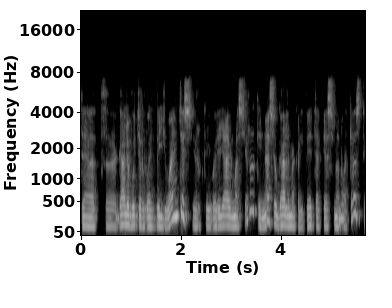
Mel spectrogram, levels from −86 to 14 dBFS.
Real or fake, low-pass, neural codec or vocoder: fake; 7.2 kHz; codec, 16 kHz, 8 kbps, FunCodec, trained on LibriTTS, 25 frames a second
